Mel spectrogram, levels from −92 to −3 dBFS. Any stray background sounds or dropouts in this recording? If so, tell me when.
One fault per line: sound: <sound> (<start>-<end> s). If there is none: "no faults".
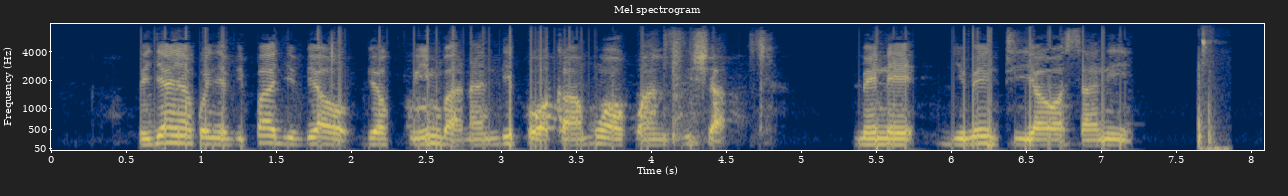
sound: squeak (7.6-7.9 s)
